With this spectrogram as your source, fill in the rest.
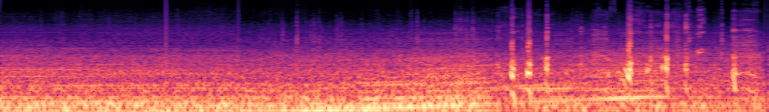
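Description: A classic turbocharged car on a racing circuit, its engine giving a low, steady rumble heard from inside the cabin, with a few sharp clicks and taps toward the end.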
